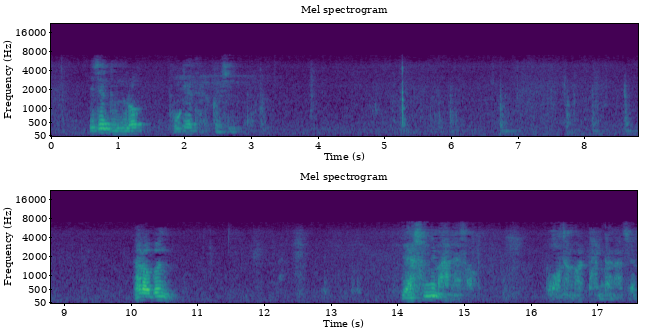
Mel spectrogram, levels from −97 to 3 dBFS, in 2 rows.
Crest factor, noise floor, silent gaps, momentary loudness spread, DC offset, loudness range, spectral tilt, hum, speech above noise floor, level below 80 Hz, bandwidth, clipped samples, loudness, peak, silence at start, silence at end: 28 dB; -68 dBFS; none; 27 LU; under 0.1%; 21 LU; -5 dB/octave; none; 30 dB; -80 dBFS; 7.4 kHz; under 0.1%; -40 LUFS; -16 dBFS; 0.15 s; 0 s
